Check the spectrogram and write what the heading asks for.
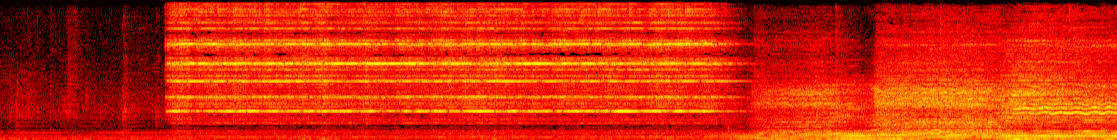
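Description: A loud, steady, high-pitched buzzing tone cuts in suddenly about a second in and holds for about four seconds. It then gives way to music with singing, most likely a sound cue in the stage show.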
